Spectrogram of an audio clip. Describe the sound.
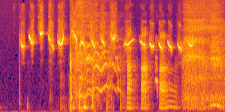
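During a game of "Ich packe meinen Koffer", a voice imitates a canary ("Fiep, Fiep") with a rapid run of high, squeaky chirps, about fifteen short whistled peeps in quick bursts, ending in a breathy hiss.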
